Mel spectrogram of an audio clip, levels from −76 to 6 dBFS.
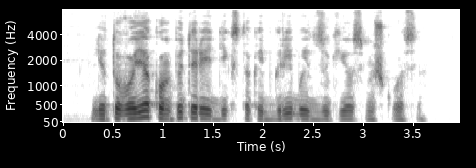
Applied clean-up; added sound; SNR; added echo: none; none; none; none.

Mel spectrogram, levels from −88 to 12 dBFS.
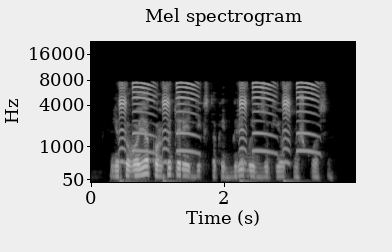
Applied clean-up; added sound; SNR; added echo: classical method log-MMSE.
